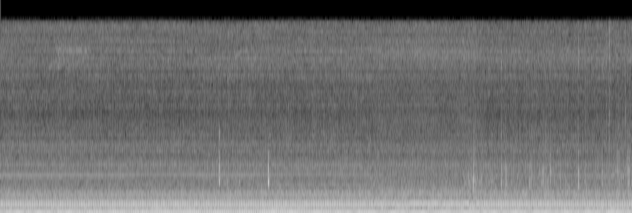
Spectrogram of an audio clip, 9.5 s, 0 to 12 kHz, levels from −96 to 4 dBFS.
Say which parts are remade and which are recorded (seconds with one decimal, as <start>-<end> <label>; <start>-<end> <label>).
0.0-5.6 recorded; 5.6-7.2 remade; 7.2-9.5 recorded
